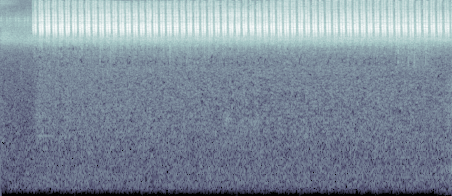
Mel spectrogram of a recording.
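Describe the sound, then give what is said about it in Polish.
A loud, rapid, steady trill of cricket-like insect chirping starts after a brief quiet moment and continues without pause in a fast pulsing rhythm, high-pitched. “Tymi bardzo charakterystycznymi cykaniami od lipca do października rozbrzmiewają lasy, zagajniki, łąki, skarpy, ogrody, działki, parki, aleje, miasta i wsie.”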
